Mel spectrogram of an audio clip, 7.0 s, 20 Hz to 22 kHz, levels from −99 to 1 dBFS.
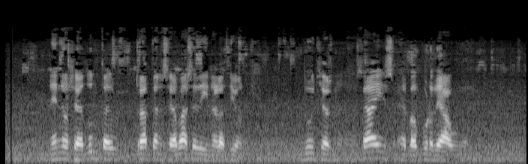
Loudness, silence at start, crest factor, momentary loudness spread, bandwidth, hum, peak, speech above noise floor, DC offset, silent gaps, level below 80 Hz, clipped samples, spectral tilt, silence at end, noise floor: -24 LUFS; 0.2 s; 18 dB; 24 LU; 9.2 kHz; none; -6 dBFS; 22 dB; under 0.1%; none; -62 dBFS; under 0.1%; -4 dB/octave; 0.25 s; -45 dBFS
